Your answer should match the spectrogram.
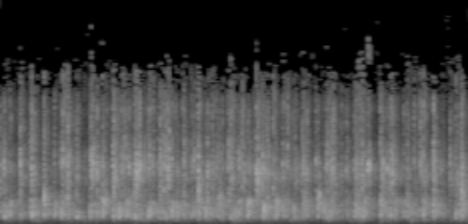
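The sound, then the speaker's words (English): Dense, continuous clapping from a large church audience during worship, clapping to show their love for Jesus, steady and fairly loud for the whole stretch, with a low hum underneath and no voices standing out. “Come on, clap your hands if you love him.”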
